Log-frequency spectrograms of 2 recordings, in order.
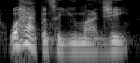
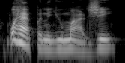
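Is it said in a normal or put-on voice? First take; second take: normal; put-on. First: It is said in his normal voice. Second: It is said in an imitated commenter's voice.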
